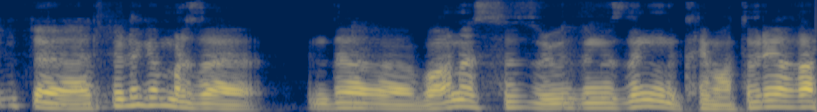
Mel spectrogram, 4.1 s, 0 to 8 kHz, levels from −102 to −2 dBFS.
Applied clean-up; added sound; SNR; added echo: neural mask model DeepFilterNet 3.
